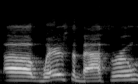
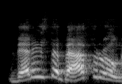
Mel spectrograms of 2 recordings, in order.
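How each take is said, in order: First: Said in the usual way. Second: English in a Pakistani accent. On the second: Shown as a demonstration. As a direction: say "bathroom" with a Pakistani accent, "pathroom". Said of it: "speak English with a Pakistani accent".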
